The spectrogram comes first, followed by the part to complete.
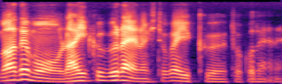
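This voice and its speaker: This man talks at a moderate pace. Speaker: podcast co-host. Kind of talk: casual chat. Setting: online call. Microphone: packet loss on the line.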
